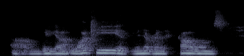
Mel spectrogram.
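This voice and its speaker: Somewhat breathy, a man speaks at a moderate pace. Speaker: bat researcher. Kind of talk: webinar presentation.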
